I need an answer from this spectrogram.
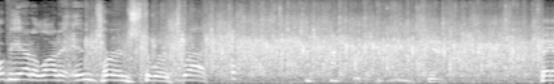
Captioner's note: clapping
